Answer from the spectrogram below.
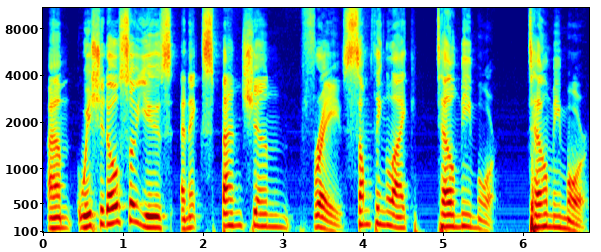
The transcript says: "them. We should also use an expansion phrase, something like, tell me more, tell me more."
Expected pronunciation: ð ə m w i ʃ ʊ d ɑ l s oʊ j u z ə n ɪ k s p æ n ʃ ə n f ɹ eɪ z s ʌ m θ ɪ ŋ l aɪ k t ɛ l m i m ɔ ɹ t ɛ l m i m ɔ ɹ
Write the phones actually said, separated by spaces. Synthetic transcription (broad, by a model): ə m w i ʃ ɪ d ɑ l s oʊ j u z ə n ɪ k s p æ n ʃ ə n f ɹ eɪ z s ʌ m θ ɪ ŋ l aɪ k t ɛ l m i m ɔ ɹ t ɛ l m i m ɔ ɹ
